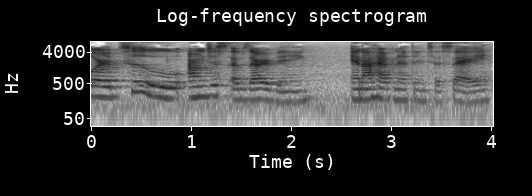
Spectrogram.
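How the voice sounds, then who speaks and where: Through audible room echo, a woman speaks at a fairly slow pace with a medium pitch and ordinary pitch variation. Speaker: spiritual content creator. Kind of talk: casual monologue. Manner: soft-spoken; halting.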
